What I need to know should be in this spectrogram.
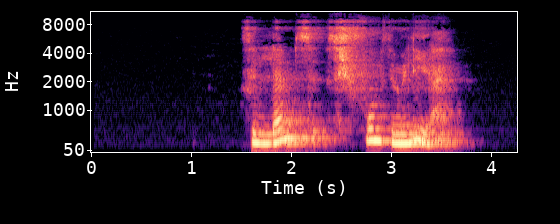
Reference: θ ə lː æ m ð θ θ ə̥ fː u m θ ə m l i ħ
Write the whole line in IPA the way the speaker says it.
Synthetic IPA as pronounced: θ ə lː æ m θ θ ʃ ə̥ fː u m θ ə m l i ħ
